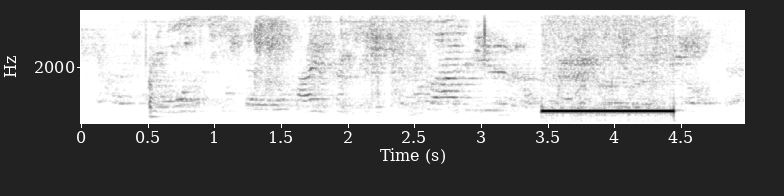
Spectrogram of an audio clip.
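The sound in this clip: An outgoing telephone call rings out, a single steady mid-pitched ring tone lasting about a second, clearly louder than the faint, soft talk before it.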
